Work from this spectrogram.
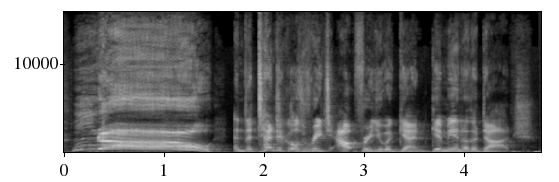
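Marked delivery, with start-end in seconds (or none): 0.1-1.6 high, loud, drawn-out no; villain's cry. Acted. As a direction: howl it at the heroes. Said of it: "Murder Machine calls out".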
